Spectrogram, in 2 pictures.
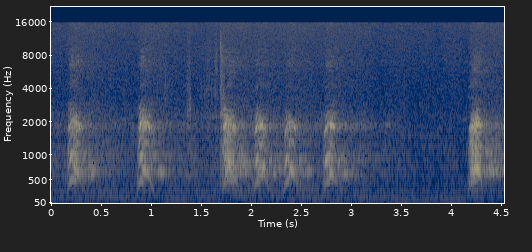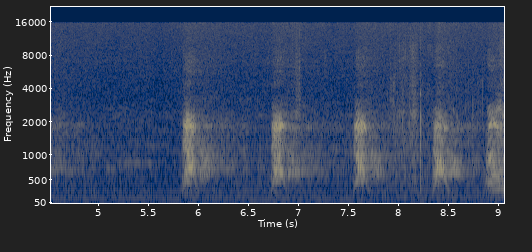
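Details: Rough Collie puppy Manakel Lakefield Talking Blues during training, recorded 13 April 2015: short sharp barks in irregular bursts, some doubled or tripled, with quiet pauses between and a low steady hum underneath.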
